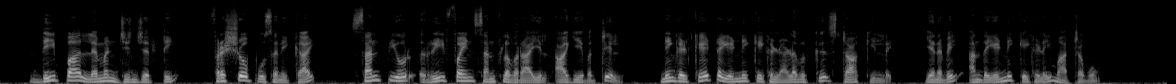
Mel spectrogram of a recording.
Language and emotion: Tamil, neutral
